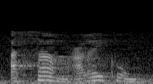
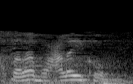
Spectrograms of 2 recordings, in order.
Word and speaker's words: Assalamualaikum: e sering seperti itu misalnya saja kata Asalamualaikum mereka ganti dengan kata apa assamaikum coba kalimat yang benarnya adalah Assalamualaikum tapi mereka ketika mengucapkan salam bukan Assalamualaikum melainkan assam alaikum kebinasaan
